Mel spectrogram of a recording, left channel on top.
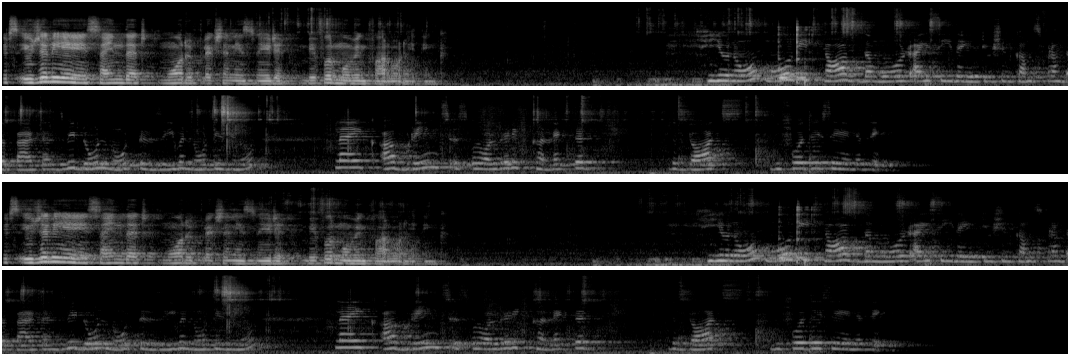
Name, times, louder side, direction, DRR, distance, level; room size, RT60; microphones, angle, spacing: voice 1, 0.0-4.4 7.8-8.0, left 3 dB, 65° left, 6 dB, 1.3 m, -27 dB
sound 1, 1.1-18.8, left 4 dB, 85° left, 7.5 m, -46 dB
voice 2, 6.4-13.7 14.0-16.6 17.3-18.0 18.3-19.4, left 1 dB, 35° left, 6 dB, 3.5 m, -36 dB
26.5 x 16.0 x 8.5 m, 0.87 s
head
